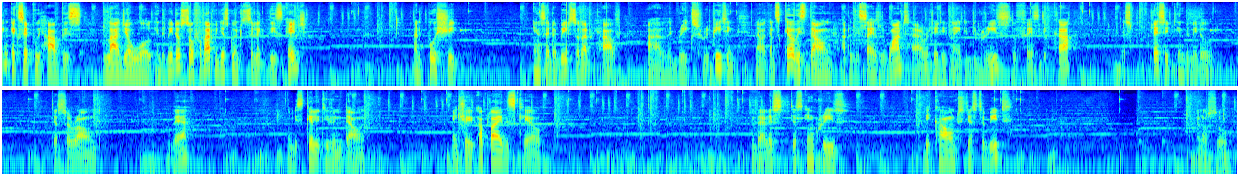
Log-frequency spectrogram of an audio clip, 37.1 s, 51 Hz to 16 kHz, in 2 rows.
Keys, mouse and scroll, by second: 2.3 Tab, 2.6 scroll up 3, 3.1 click, 5.2 click, 6.9 click, 8.2 Tab, 8.4 scroll down 5, 9.1 alt+a, 9.3 scroll up 2, 9.7 `, 10.5-10.9 scroll down 5, 10.9 click, 11.1 KP_1, 12.0 s, 13.1 s, 13.8 r, 15.5 g, 16.6 KP_Decimal, 17.0-17.5 scroll down 5, 18.9 click, 20.8 scroll up 5, 21.9 click, 22.7 s, 23.6 scroll down 3, 24.8 click, 24.8 `, 25.4 ctrl+a, 27.0 click, 28.0 scroll up 5, 28.0 `, 28.9 scroll down 3, 29.2 alt+a, 29.6 click, 30.8 click, 33.4 click, 33.7 click, 35.3 shift+click, 36.7 alt+a, 36.9 `.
